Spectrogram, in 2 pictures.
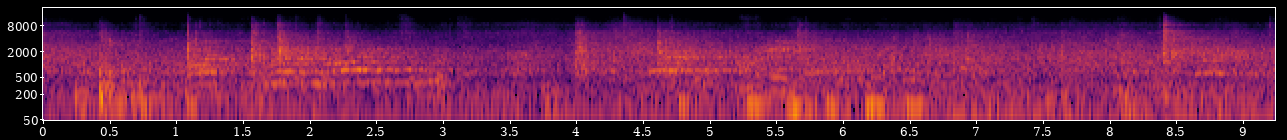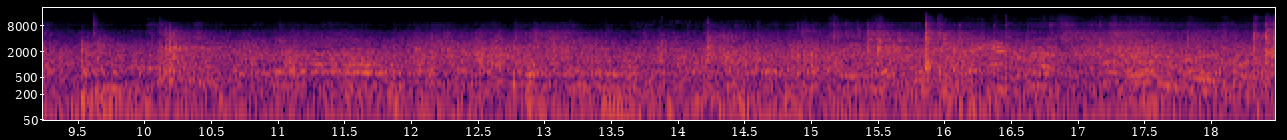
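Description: Spectators talk and call out nearby.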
